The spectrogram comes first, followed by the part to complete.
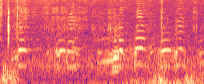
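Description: A flock of geese honking as they fly overhead, many short calls overlapping one another.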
